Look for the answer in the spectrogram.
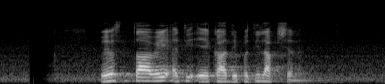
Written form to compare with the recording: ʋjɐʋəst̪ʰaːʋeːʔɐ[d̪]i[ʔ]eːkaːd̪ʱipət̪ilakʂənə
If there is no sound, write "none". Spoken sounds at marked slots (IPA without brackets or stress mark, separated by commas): t̪, ʔ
